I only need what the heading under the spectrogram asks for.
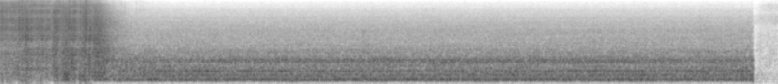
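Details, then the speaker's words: MIG welding a bead on roll cage tubing with insufficient shielding gas: steady harsh, rough, spattery crackling arc instead of a smooth sizzle, leaving an ugly, porous, bubbled weld. "Okay, so before I put it away, I figured we might want to just show you what it looks like when you don't have enough shielding gas."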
